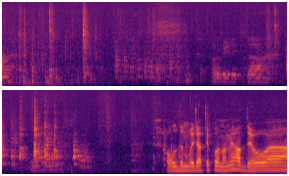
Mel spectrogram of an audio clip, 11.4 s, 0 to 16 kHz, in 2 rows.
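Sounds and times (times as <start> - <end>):
bantam chickens clucking: 0.9 - 9.7
speech: 9.0 - 11.3.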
